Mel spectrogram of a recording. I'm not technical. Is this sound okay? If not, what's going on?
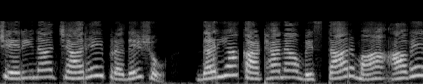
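No. Likely heavy AAC compression throughout: squeezing the speech into little data throws away everything above 7.6 kHz, leaving it dull, smeared and fizzy.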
